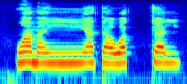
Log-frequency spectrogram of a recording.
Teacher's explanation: حرف الکاف پہ تشدید ہے تو ہمیں 2 حرف کے برابر کاف کو پڑھنا ہے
